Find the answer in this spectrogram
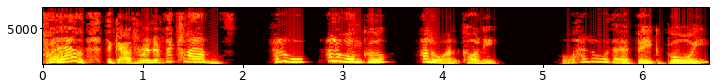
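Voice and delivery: high-pitched, giggly voice, laughing through the words. A woman bursts into the room and greets her family in a high-pitched, giggling voice. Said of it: "in a high-pitched, giggling voice".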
